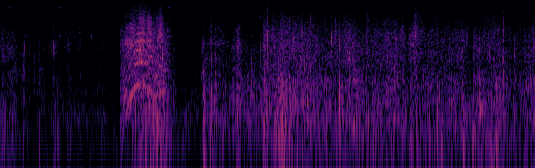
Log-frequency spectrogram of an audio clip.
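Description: Zipper on a film changing bag being pulled open, one quick loud rasping zip followed by softer rustling and handling of the fabric bag, with no talk.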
